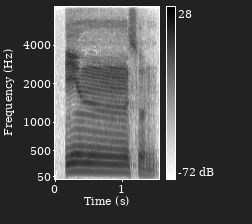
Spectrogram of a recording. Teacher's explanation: സാക്കിനായ നൂനിനെ ഇഖ്ഫാ ഹഖീഖി, അവ്യക്തമാക്കി മണിച്ചുകൊണ്ട് ഉച്ചരിക്കുക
